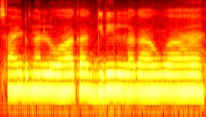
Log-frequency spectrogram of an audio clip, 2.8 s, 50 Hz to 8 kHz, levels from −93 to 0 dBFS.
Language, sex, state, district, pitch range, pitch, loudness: Hindi, male, Jharkhand, Deoghar, 160-165 Hz, 160 Hz, -12 LUFS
